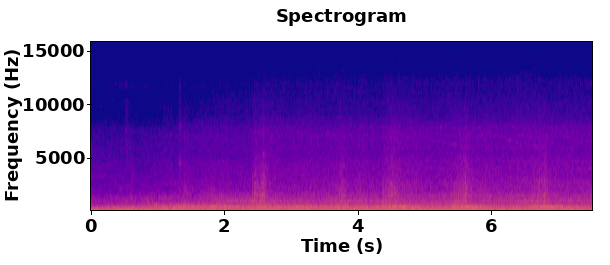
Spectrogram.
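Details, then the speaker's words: 2014 Ford Escape with 170,660 miles, customer reports vibration noise; heavy steady engine drone with a faint sharp tap about once a second; knock suspected from the lower end of the motor. "that doesn't sound good i'm going to get this on the alignment rack and see if that's coming from the injector pump or from the bottom of the motor does not sound good sounds like it's on the lower"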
